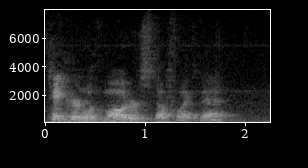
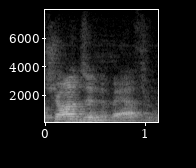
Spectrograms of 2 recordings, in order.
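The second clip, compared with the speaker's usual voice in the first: normal talking voice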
